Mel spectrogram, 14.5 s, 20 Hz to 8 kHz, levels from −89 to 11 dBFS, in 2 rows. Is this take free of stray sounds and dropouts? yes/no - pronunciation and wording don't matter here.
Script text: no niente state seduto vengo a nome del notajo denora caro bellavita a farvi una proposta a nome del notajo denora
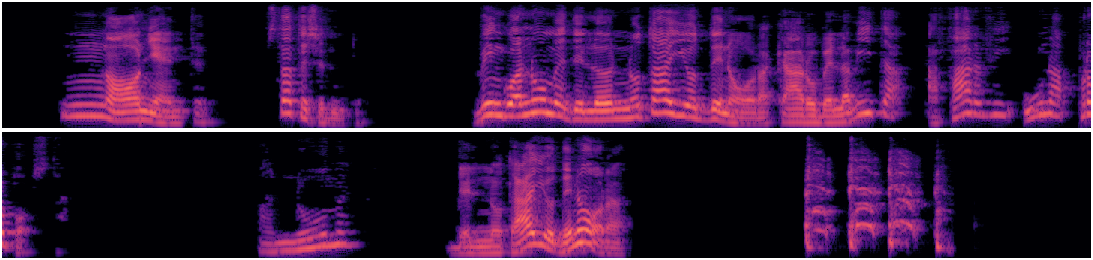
no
